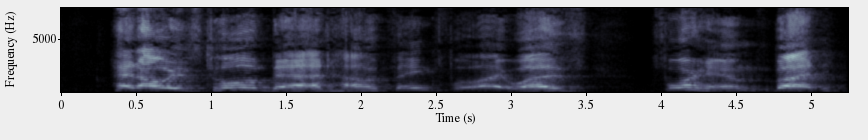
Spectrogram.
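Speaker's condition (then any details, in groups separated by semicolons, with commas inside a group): Cerebral palsy; difficult to talk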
